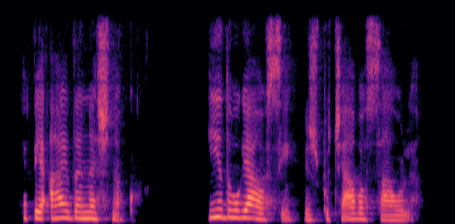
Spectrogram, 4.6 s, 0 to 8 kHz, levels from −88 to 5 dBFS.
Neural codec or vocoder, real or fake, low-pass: none; real; 7.2 kHz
